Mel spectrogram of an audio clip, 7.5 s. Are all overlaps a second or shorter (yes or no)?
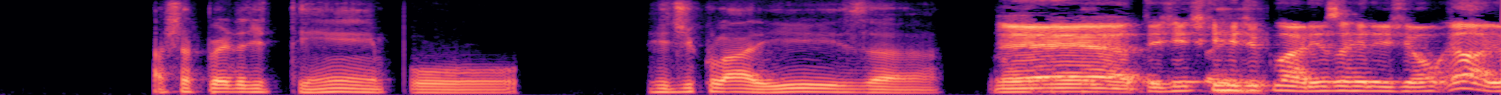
no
